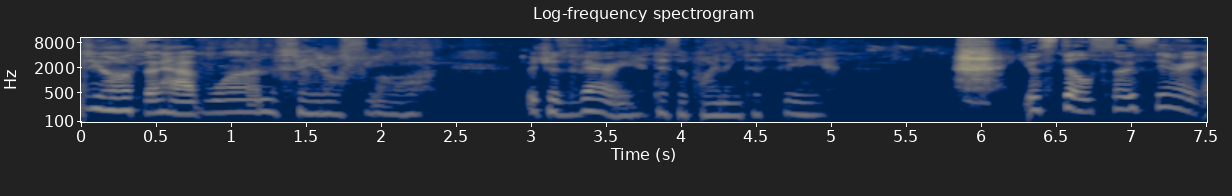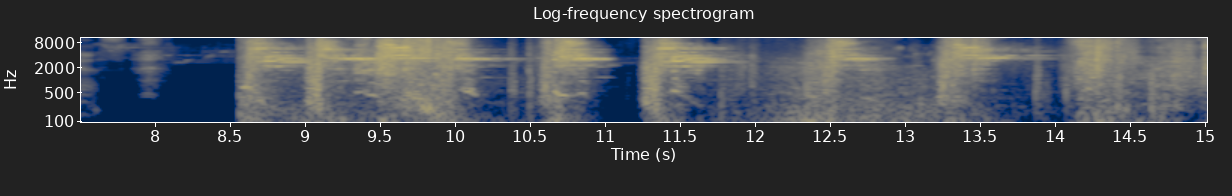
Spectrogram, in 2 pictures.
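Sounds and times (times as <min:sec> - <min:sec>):
speech: 0:00.0 - 0:02.4, 0:03.0 - 0:05.1, 0:06.3 - 0:11.0
swords clashing in a sword fight: 0:08.6 - 0:15.0.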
